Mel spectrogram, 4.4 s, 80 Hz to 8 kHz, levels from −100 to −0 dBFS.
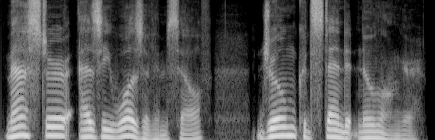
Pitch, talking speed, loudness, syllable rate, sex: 135 Hz, 165 wpm, -19 LUFS, 4.1 syllables/s, male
